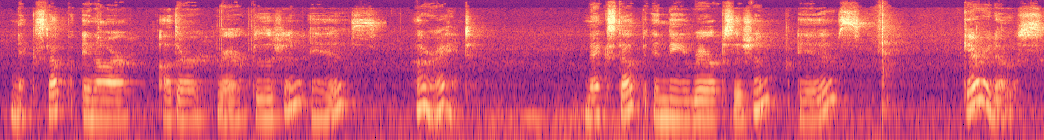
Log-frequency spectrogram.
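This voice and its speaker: Soft-spoken ASMR woman with a gravelly creak. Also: medium pitch, echoey room, background noise. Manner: gentle, unhurried reading and commentary. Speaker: card unboxing video host. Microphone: binaural microphone close up.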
